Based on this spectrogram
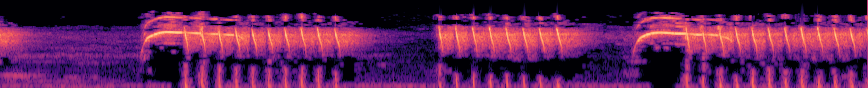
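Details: Javan cochoa and sooty-headed bulbul: high, rapid trilled phrases, each opening with a sharp rising whistle, then a fast buzzy chatter of about a dozen notes per second, repeated three times.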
